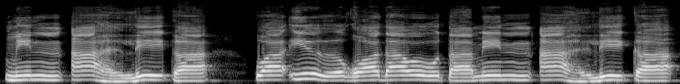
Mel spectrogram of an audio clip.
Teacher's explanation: নুন সাকিনের পরে হামজাটা ইজহার হরফ এজন্য এখানে নুন সাকিনটা স্পষ্ট করে পড়তে হবে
